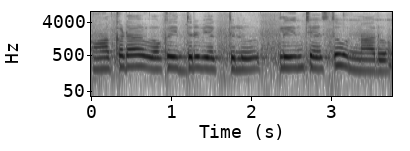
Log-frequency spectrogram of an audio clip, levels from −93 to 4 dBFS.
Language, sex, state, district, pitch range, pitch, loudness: Telugu, female, Andhra Pradesh, Annamaya, 210-230 Hz, 220 Hz, -14 LUFS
